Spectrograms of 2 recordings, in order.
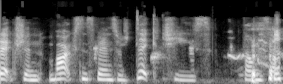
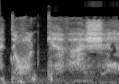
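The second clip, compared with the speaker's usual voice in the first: whispering; 12 dB quieter than usual. Real, not acted. Whispered aside in group call.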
